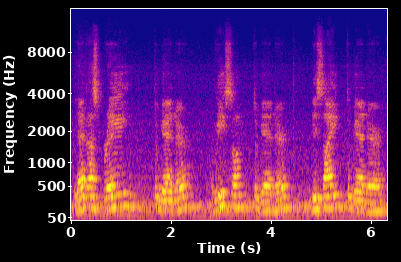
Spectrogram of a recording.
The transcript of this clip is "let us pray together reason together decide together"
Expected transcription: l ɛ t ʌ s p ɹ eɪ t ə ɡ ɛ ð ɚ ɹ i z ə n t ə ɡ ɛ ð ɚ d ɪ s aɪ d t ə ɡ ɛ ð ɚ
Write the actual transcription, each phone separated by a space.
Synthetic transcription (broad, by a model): l ɛ t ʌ s p ɹ eɪ t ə ɡ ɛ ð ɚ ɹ i s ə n t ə ɡ ɛ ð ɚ d ɪ s aɪ d t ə ɡ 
